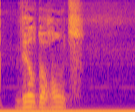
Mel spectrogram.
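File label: "wilde hond", Dutch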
